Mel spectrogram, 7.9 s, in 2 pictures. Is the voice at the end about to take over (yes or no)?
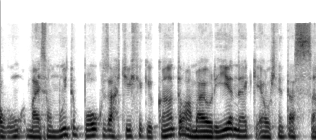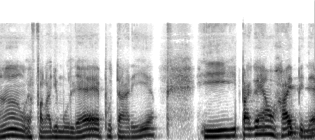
no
